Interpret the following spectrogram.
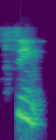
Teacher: Medial n is pronounced ng before k and g sounds.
